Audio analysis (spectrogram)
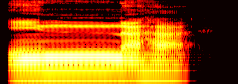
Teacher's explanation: انها ادھر نون مشدد میں ہم غنہ کریں گے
